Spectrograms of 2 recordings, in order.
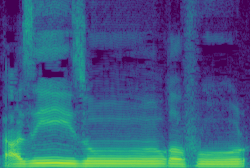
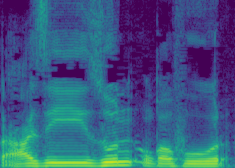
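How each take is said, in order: First: The noon sound is hidden in the next sound. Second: The noon sound is pronounced clearly and distinctly. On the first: The speaker calls it wrong. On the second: The speaker calls it right.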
